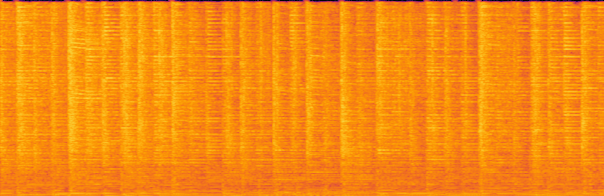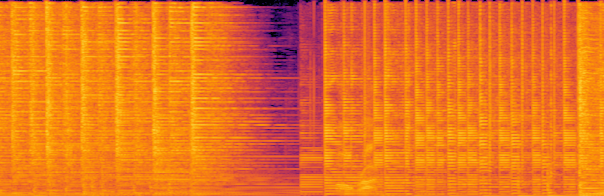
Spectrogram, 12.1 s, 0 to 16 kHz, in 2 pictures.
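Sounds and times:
punk band playing: 0.0s - 8.5s, 9.2s - 12.0s
strummed acoustic guitar: 0.0s - 12.0s.

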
